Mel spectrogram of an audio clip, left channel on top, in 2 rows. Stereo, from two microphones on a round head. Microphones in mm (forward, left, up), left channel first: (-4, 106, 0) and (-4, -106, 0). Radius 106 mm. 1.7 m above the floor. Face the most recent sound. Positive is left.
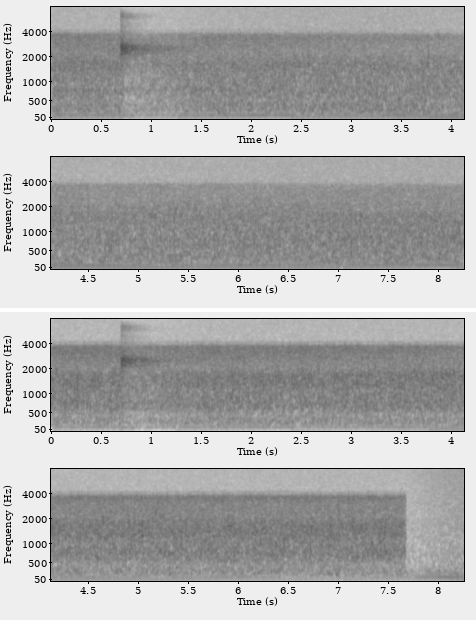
turn(degrees=40)  # may be behind; listen again after turning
